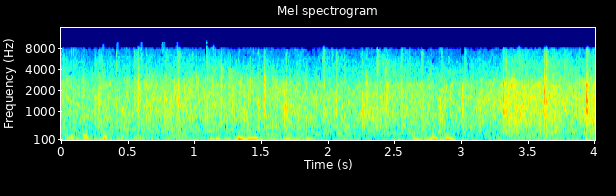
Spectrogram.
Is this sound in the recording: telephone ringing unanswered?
no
